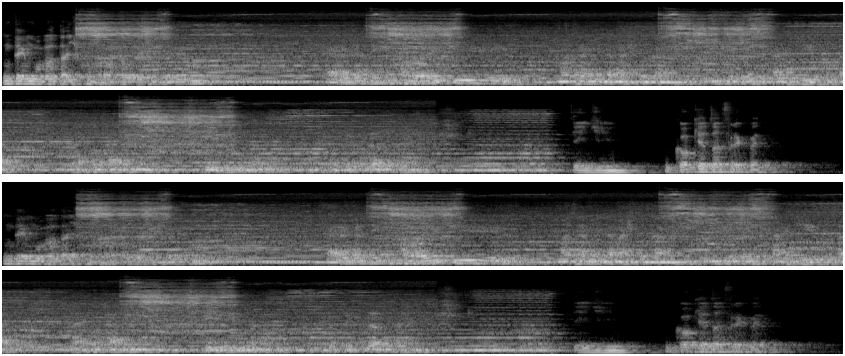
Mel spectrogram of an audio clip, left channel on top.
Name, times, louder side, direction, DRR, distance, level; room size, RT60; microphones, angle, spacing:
voice 1, 0.0-2.1 14.1-14.7 15.0-16.0, left 4 dB, 90° left, 6 dB, 0.3 m, -22 dB
sound 1, 0.7-12.7, left 2 dB, 70° left, 0.8 m, -27 dB
sound 2, 1.3-13.9, equal, 35° left, 0.6 m, -24 dB
voice 2, 3.2-13.0, left 1 dB, 15° right, -5 dB, 0.6 m, -22 dB
2.4 x 2.1 x 2.5 m, 0.96 s
head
